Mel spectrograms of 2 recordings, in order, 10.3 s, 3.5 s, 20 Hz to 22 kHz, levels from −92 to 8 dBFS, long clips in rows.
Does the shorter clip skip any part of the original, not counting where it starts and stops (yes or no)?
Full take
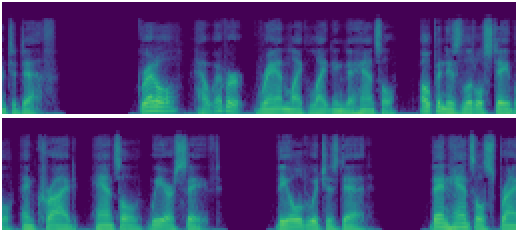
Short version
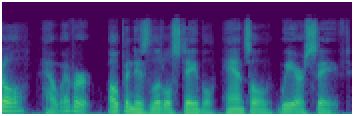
yes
